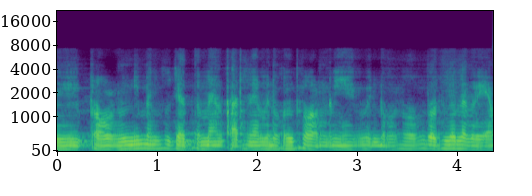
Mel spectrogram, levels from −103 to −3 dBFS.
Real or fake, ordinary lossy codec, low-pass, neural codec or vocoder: fake; none; 7.2 kHz; codec, 24 kHz, 1 kbps, SNAC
